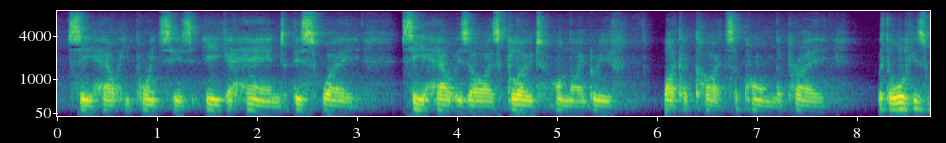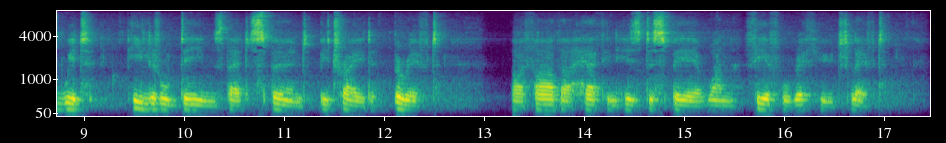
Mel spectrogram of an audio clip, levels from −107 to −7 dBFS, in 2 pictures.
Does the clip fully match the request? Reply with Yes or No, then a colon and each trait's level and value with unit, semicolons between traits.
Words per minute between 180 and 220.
No: average, 150 wpm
